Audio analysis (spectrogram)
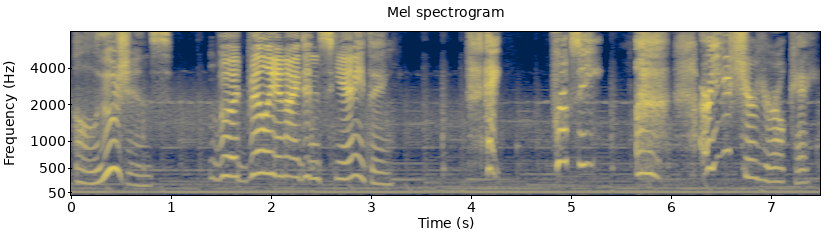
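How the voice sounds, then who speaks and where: A woman voicing an energetic, caring young girl companion in a video game. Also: very high voice, slow pace, pauses often, faint music behind, heavily acted. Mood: worried, caring.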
